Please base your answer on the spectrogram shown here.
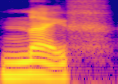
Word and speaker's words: knife: similar anatomical simplification in words like knife, night, and gnaw. With the silent K and G. Yes. Hundreds of years ago, the initial K and G in those words were fully pronounced.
